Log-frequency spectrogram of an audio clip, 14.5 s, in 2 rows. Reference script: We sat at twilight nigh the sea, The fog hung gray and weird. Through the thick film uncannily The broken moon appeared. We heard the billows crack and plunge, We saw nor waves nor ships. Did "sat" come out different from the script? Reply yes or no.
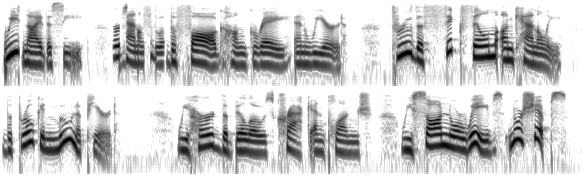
yes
